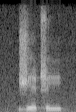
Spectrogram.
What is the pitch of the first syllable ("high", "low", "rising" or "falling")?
high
